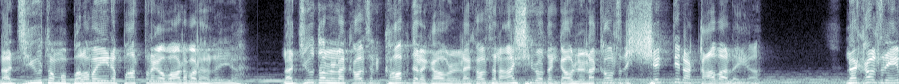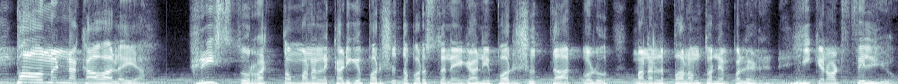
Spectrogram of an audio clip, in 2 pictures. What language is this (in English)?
Telugu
